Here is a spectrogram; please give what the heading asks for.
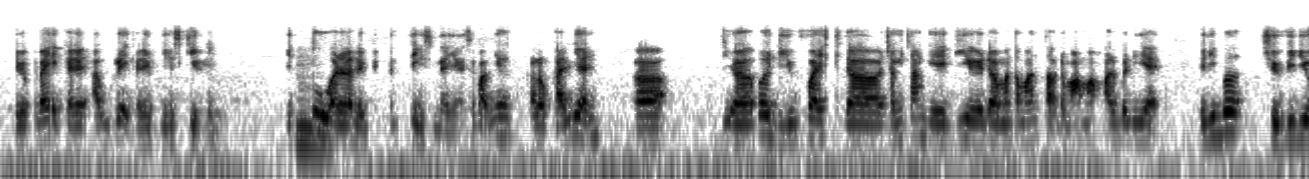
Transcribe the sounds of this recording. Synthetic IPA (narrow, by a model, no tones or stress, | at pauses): dibbbaɪʔ̚kalianʔap̚ɡɾet̪̚kalianpəɲanskil | it̪uadalahləbihpənt̪ɪŋsəbənarɲasəbap̚ɲakalawkalianədiəapədivajsdat͡ʃaŋɡit͡ʃaŋɡɛɡiədamant̪aʔmãnt̪aʔ̚damãɦamãhalbəliɛ | dət̪ibəʃut̚vidio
